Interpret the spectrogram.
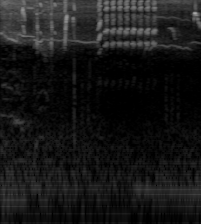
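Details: Konin in breeding condition near a teasing female sings thin sliding whistles and sharp chips, then a fast, regular trill of about eleven high buzzy notes.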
